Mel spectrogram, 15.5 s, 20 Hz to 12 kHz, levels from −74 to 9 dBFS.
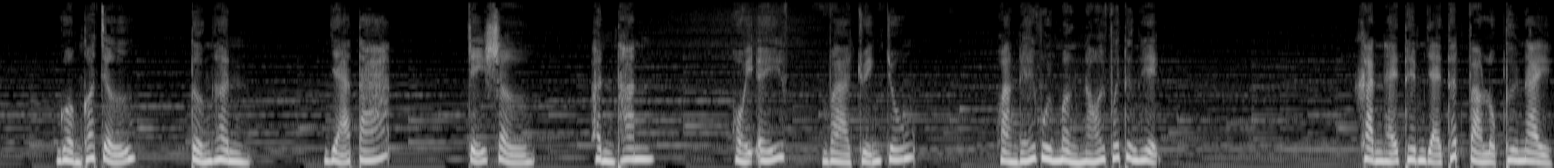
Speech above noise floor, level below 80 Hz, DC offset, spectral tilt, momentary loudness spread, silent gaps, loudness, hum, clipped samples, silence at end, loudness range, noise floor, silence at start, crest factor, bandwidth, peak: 28 dB; -42 dBFS; under 0.1%; -7 dB/octave; 10 LU; none; -15 LUFS; none; under 0.1%; 0 s; 3 LU; -41 dBFS; 0.55 s; 14 dB; 11 kHz; -2 dBFS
